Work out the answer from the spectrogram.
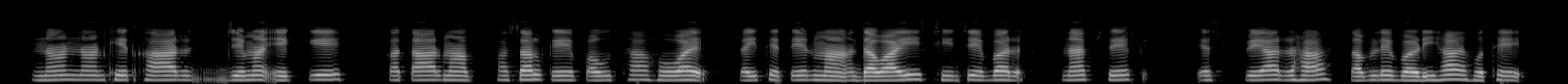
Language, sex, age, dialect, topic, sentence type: Chhattisgarhi, female, 60-100, Eastern, agriculture, statement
